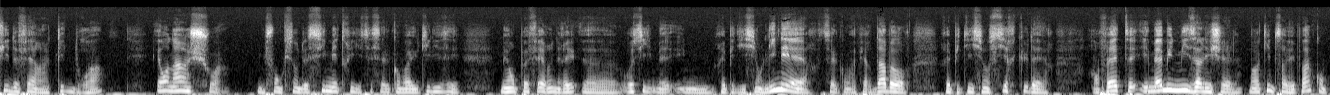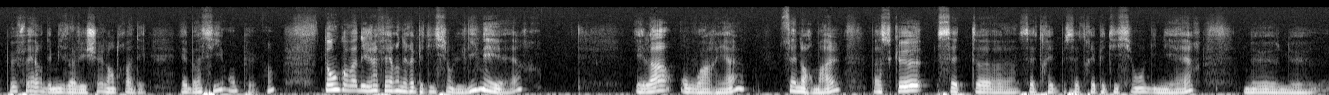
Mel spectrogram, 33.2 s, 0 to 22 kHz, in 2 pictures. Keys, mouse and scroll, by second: 0.9 right click, 22.5 click, 24.3-24.6 scroll down 1, 24.8 scroll down 1.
